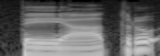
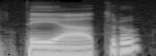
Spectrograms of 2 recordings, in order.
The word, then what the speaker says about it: teatro: na palavra teatro né teatro em espanhol quando você fala teatro se pronuncia três sílabas Oi beleza bom então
